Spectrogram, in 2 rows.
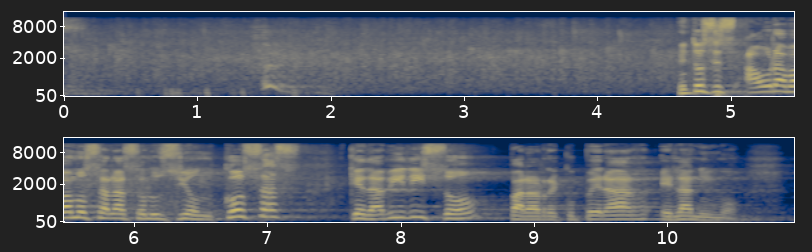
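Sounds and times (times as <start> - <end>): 
audience applauding: 0.0 - 6.6
speech: 4.6 - 10.9.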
